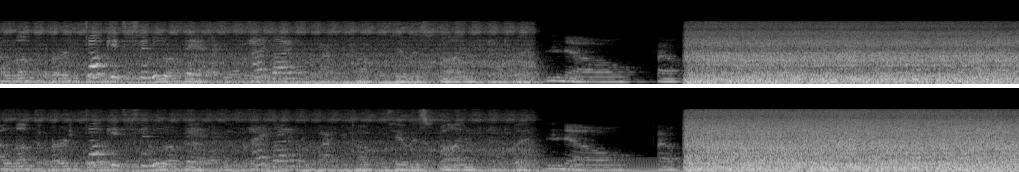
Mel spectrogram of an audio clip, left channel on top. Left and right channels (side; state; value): right; noise; hum, 13 dB below the sound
